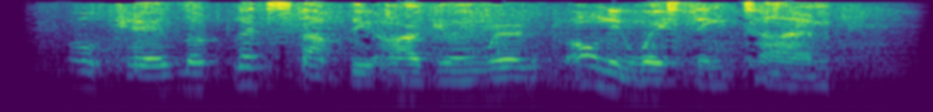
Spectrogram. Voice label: arguing; 12 Angry Men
